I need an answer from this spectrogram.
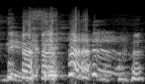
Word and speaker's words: Deuce: Not dirt, Deuce.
